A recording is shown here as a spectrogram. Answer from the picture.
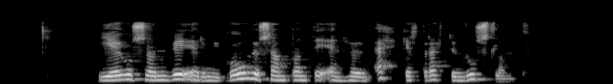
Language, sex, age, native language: Icelandic, female, 50-59, Icelandic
